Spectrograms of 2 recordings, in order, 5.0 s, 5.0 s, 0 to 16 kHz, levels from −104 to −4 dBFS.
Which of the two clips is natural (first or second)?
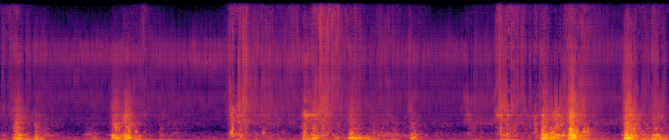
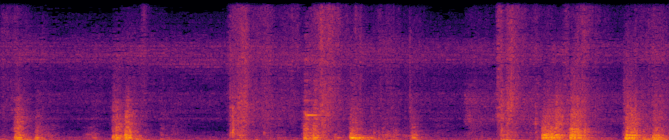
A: second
